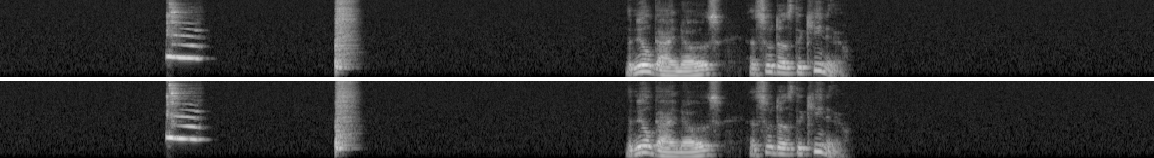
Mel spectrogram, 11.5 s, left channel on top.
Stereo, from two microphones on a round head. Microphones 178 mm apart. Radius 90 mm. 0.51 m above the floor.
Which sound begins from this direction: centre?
A cat meowing, at 1.7 s.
